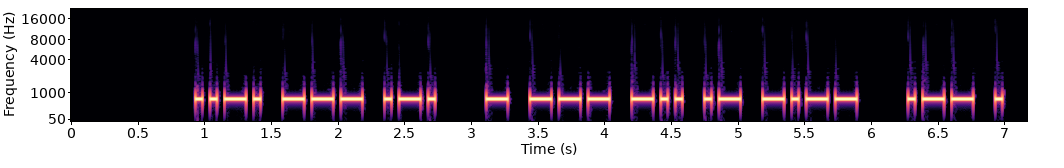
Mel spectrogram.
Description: Morse code, heard as a keyed tone, about 22 wpm, 700 Hz. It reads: FOR TODAY WE
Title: Sentences from Top 1000 Words - Review Part 1 - 22wpm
